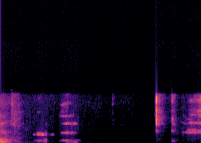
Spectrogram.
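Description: A student speaking hesitantly over an online lesson connection: the end of a word, then faint broken voice fragments with small clicks, like mouth noises, and a short hiss just before she carries on speaking.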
